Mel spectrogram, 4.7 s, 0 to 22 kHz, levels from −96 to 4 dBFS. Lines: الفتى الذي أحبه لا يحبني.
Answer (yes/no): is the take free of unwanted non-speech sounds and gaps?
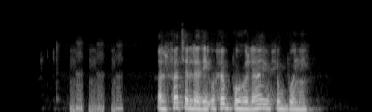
no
